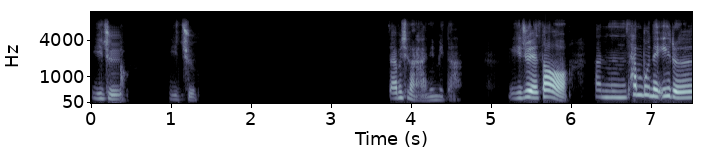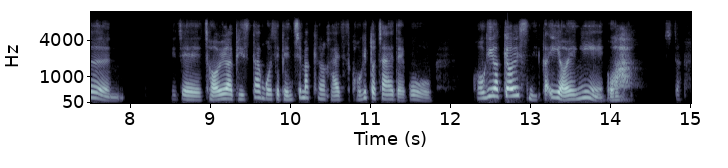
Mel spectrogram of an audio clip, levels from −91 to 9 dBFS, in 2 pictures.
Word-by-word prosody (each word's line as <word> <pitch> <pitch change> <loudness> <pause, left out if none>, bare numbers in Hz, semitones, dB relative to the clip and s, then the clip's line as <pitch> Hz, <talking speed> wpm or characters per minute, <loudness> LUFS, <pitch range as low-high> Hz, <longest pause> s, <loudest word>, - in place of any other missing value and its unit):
2 185 -2 -14
주요, 165 -4 -4 0.6
2 155 -2 -24
주. 125 -4 -4 2.4
짧은 195 +2 -6
시간 175 -8 -6
아닙니다. 130 +2 -17 0.6
2 200 +2 -11
주에서 235 +1 +6 0.3
한 230 -2 -8
1/3 285 -3 0
은 220 +2 +1 0.6
이제 150 -3 -2
저희와 165 +5 +4
비슷한 170 +7 -5
곳에 170 -2 -4
벤치마킹을 175 +3 -4
가야 145 -1 -3
돼서 145 - -25
거기 215 - -8
또 - - 0
짜야 165 -2 -1
되고 120 -3 -7 0.5
거기가 245 +8 +3
껴 275 +1 +8
있으니까 185 - -5
이 220 - -3
여행이 165 +10 +2
와 - - -2 0.5
진짜 - - -22
190 Hz, 230 characters per minute, -24 LUFS, 155-225 Hz, 2.4 s, 껴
